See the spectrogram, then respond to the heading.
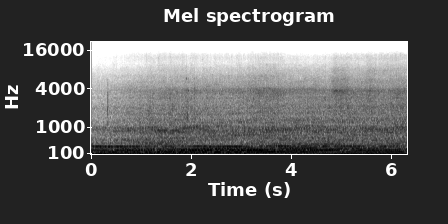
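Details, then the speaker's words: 2002 Chevrolet Corvette C5 Z06 with LS6 V8, roughly 65k miles (uncertain), engine test at a wrecking yard: deep, even V8 rumble holds steady with no knocks, ticks or misses; nice, healthy LS6 running normally. "Nice, healthy LS6."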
